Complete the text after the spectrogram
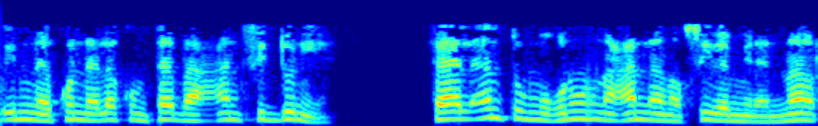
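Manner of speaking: normal talking voice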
